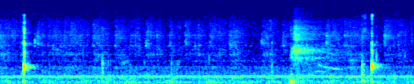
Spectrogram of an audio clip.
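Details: Nine-day-old with hiccups: two sharp, brief hiccup sounds about five seconds apart over quiet room hum.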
